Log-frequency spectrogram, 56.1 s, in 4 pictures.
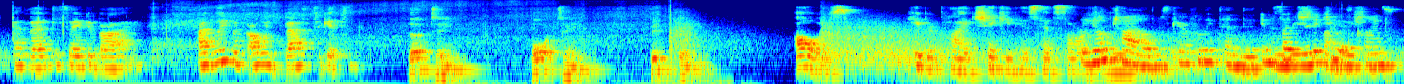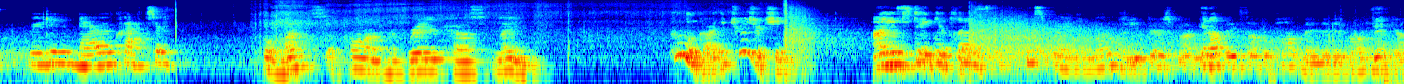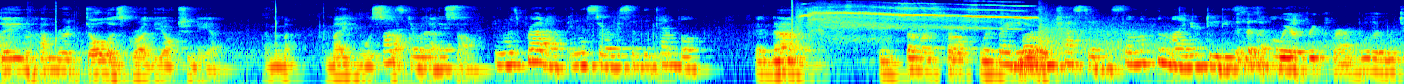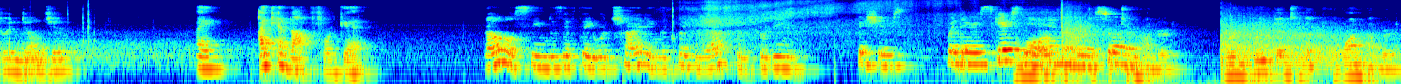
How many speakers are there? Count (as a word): nine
